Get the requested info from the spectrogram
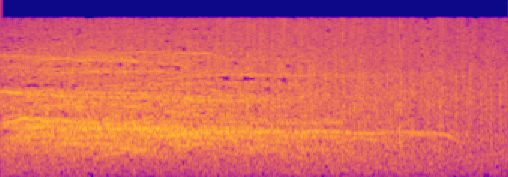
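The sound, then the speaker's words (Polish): A large crowd of young people applauds steadily while voices shout and cheer over the clapping, a loud, dense roar that holds for several seconds before slowly easing off. “Ponieważ tak krzyczą, więc jeszcze raz się zwracam do młodych.”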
